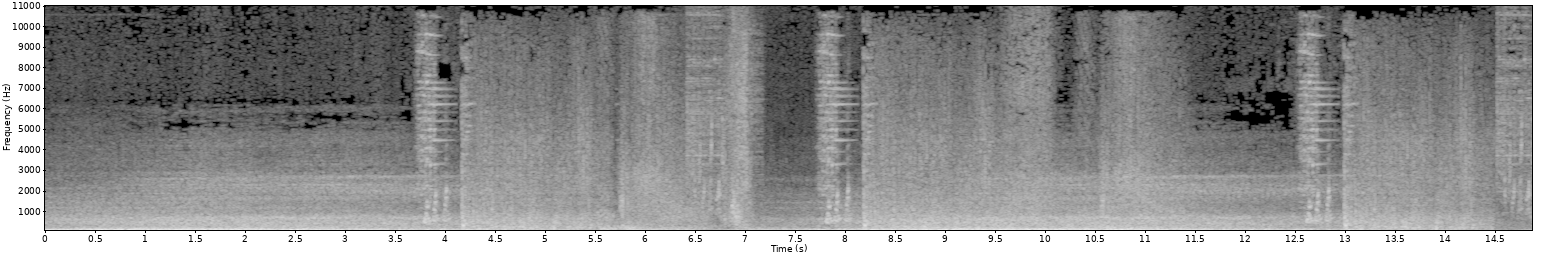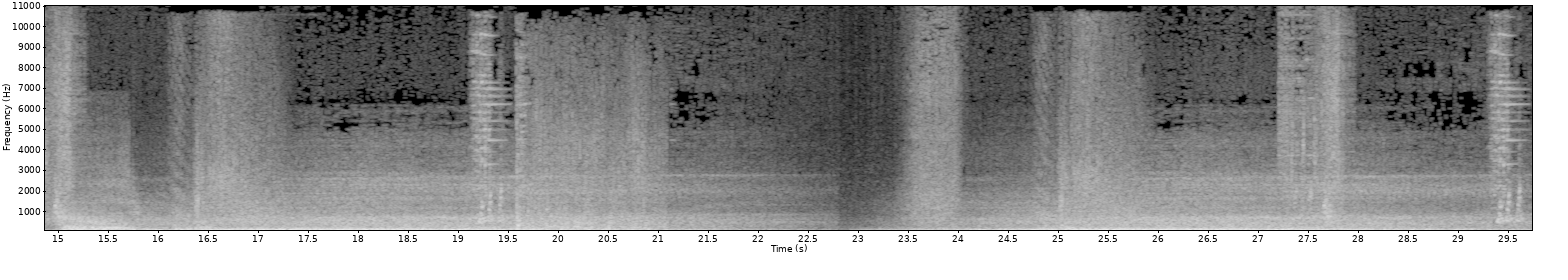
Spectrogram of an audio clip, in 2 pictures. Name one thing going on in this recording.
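Sword slashes and magic blasts crash again and again in a fast fight.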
